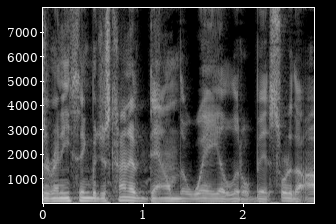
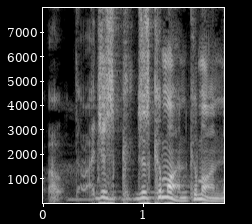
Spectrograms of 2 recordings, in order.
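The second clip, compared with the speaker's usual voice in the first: put-on high, urgent old woman voice; a flustered granny waving them in; hurried old lady; 10 semitones higher, 8 dB louder than usual. Old lady hurrying the party inside, high and urgent.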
